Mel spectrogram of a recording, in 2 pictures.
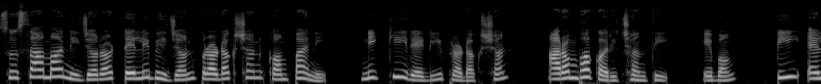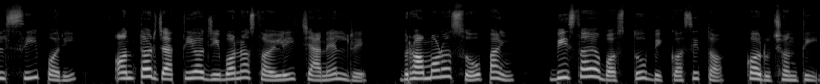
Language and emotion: Odia, neutral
